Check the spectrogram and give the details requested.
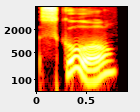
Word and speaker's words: school: For instance, CH can sound like ch in chair, but in some words like school, it sounds like k.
